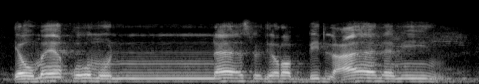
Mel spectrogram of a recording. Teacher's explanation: يوم يقوم الناس نون مشددة. لرب الراء لا ترقق. لا ترقق مفخمة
